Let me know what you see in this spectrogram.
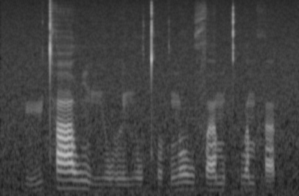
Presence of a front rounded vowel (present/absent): present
